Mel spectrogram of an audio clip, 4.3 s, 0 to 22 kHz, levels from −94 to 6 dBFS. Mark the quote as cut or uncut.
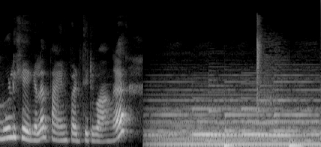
cut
